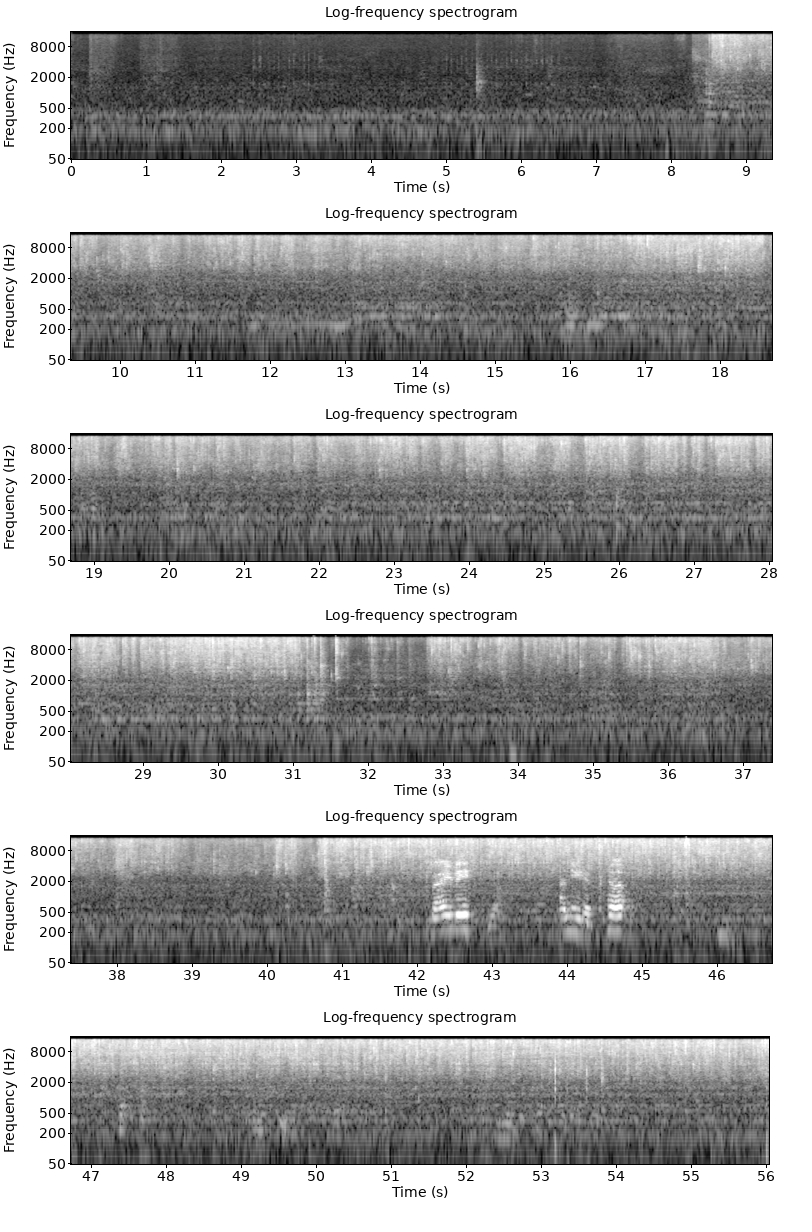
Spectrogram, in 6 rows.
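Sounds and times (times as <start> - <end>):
faucet water splashing into sink: 15.5 - 56.0.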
